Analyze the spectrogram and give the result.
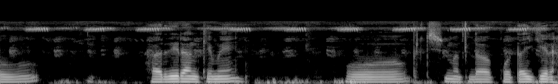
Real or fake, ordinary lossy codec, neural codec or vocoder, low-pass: real; none; none; none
